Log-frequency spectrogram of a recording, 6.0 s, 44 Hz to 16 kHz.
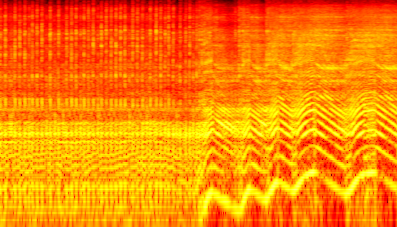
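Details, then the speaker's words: Ported, low-compression 2375 chainsaw (about 140 psi expected) on pump gas before the methanol conversion, recorded as a baseline: rattly two-stroke idle, then repeated throttle blips rising and falling cleanly. Runs normally. "i'm gonna fire it up if it will here today on the pump gas just to maybe have a comparison of how it sounds"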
